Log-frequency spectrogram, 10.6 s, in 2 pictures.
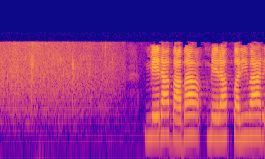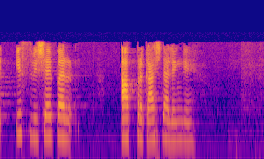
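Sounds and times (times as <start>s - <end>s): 
audience in Indore applauding a speaker at a spiritual gathering: 0.0s - 2.5s
speech: 2.9s - 6.9s, 7.7s - 9.3s.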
